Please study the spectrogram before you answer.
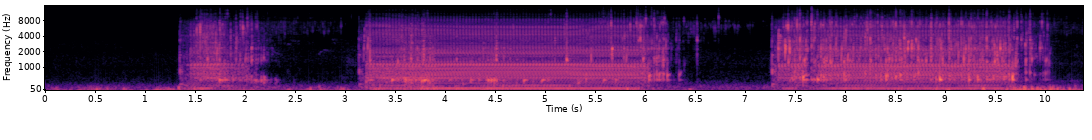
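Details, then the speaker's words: Methanol injection system's small electric pump, run directly off a battery to prime, purge and check for leaks: two short, even, steady buzzing bursts as water rushes through. It primes normally, with no leaks seen. "i just want to i want to prime this pump make sure uh everything works i've got a battery here i can just go ahead and direct uh charge it and i'll make i'm gonna check for leaks so let's see if this will this will prime and purge"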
